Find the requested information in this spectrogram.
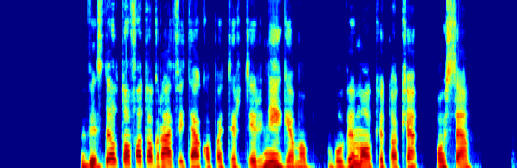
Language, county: Lithuanian, Vilnius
